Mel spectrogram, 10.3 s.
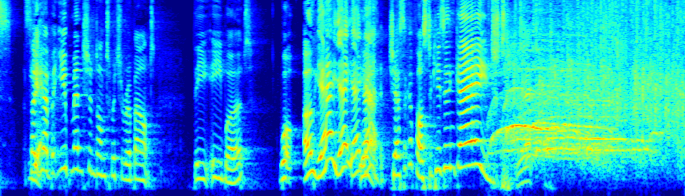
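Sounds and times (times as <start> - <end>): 
speech: 0.0 - 8.4
audience round of applause: 7.4 - 10.2.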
